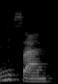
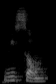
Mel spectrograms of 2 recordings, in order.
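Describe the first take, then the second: First: "Nissan" with short A, NISS-an; British pronunciation. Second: "Nissan" with open back vowel, NEE-sahn; American pronunciation. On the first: Streamer showing how we say it, British pronunciation. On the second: Streamer contrasting with how we say it, American pronunciation. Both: Shown as a demonstration. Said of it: "we say Nissan".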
